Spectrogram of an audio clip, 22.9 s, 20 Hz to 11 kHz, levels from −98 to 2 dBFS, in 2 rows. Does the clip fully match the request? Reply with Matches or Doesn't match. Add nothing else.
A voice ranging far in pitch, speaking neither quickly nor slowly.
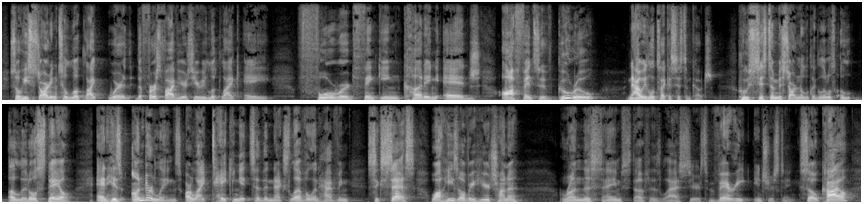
Matches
